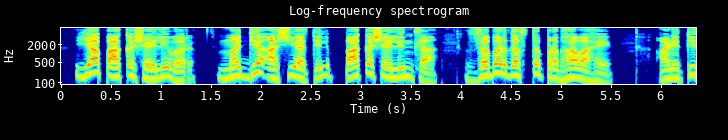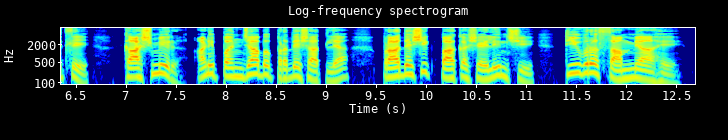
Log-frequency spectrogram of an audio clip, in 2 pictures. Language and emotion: Marathi, neutral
